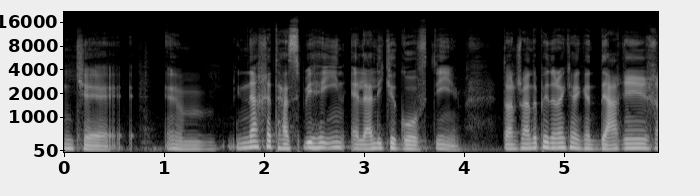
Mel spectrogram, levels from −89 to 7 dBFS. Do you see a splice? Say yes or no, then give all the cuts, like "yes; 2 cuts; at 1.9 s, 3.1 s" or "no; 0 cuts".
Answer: no; 0 cuts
